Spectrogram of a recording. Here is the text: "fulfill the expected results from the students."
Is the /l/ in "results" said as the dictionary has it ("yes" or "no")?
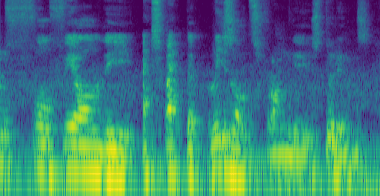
yes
